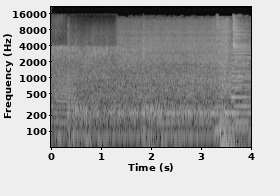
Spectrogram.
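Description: Droning propeller engines of a formation of twin-engine WWII bombers, mixed with a background music score. The sound grows louder near the end.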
